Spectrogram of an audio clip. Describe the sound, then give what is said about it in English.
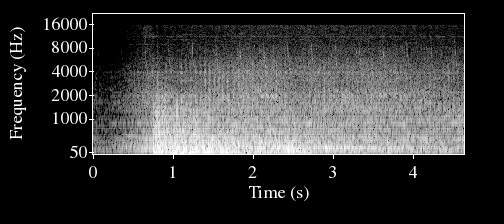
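A helicopter flies over a war-torn Syrian city, its rotor and engine roar swelling in abruptly to a dense, steady wash that eases off slightly toward the end, with no talk. “A helicopter in the blue sky.”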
